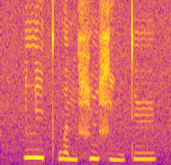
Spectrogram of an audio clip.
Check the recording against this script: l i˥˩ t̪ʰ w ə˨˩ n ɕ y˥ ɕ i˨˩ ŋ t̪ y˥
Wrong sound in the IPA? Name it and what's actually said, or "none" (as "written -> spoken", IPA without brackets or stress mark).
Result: none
